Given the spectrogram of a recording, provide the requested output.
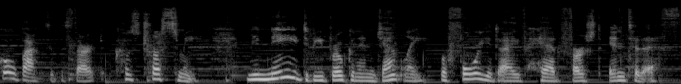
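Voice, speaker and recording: Music plays in the background as a woman with a Northern Irish accent speaks with very wide pitch swings. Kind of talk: comedic storytelling podcast. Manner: humorous, conversational.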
